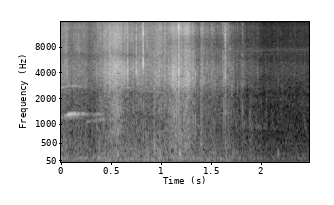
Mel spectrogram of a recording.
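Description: Fern fronds and leafy undergrowth rustling and crackling as they are handled and brushed through, with irregular sharp crinkles that fade out near the end.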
